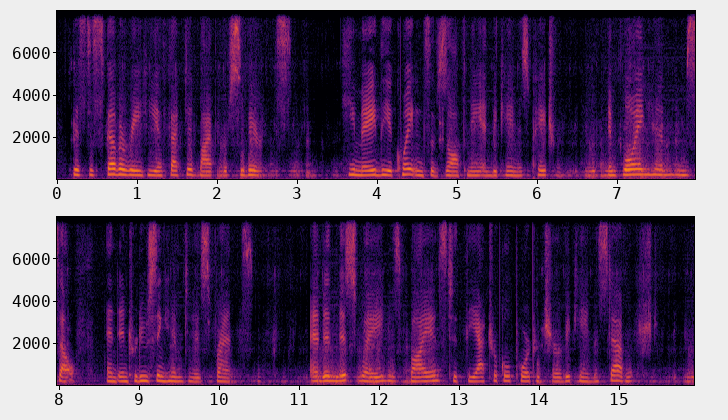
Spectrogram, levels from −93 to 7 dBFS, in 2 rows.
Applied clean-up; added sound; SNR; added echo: neural separator model SepFormer DNS4.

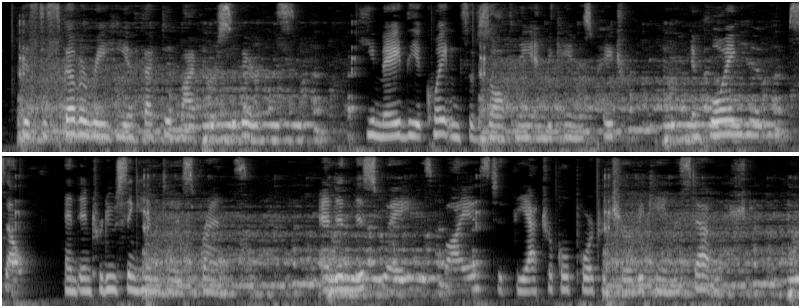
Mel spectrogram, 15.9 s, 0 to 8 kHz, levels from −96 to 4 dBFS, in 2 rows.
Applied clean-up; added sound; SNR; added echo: classical method log-MMSE.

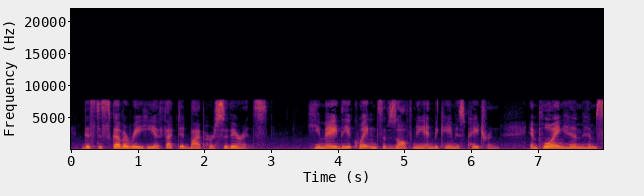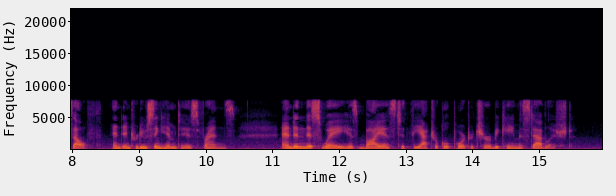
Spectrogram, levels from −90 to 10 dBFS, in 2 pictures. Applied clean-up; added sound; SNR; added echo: none; none; none; none.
